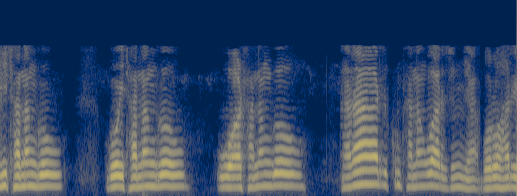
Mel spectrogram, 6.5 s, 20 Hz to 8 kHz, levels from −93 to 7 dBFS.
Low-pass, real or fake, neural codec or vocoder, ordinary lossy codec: 7.2 kHz; real; none; AAC, 16 kbps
